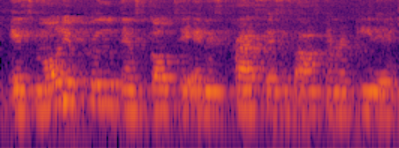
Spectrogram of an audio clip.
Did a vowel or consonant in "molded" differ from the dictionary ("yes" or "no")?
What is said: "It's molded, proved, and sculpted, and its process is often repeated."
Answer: yes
